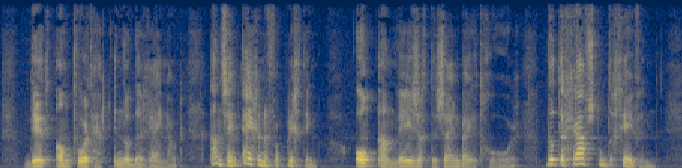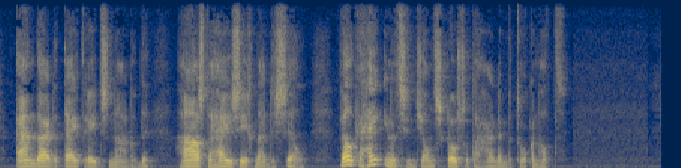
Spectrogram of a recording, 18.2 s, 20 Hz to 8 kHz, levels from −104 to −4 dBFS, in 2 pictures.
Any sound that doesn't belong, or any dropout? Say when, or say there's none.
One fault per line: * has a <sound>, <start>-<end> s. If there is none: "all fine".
all fine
